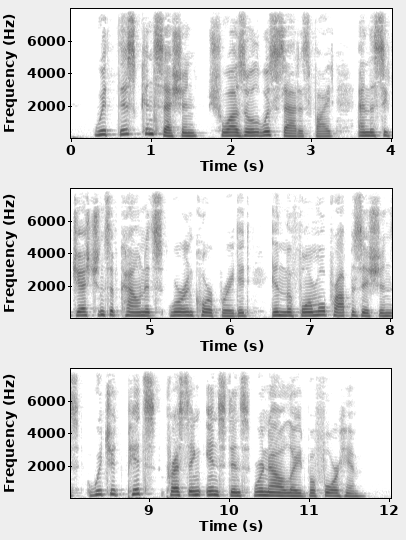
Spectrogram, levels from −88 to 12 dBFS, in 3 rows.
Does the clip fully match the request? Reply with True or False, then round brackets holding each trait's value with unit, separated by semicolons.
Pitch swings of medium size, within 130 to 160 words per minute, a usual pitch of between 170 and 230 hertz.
True (3.7 semitones; 140 wpm; 190 Hz)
